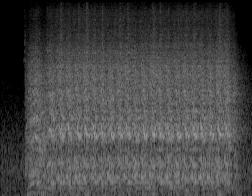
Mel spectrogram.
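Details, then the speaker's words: Dodge Hemi Daytona with automatic transmission on its first start attempt: the starter churns steadily about four seconds with even pulses, but it never fires. Timing seems close; no spark through the coil is suspected. "Not getting anything now."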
